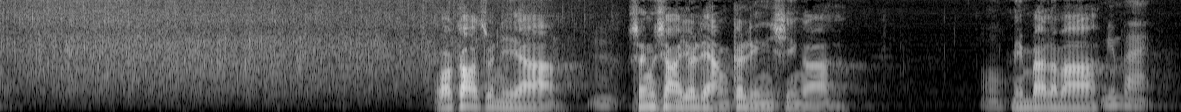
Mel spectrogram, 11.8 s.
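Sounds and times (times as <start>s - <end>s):
crowd applause: 0.0s - 5.8s
speech: 4.4s - 8.5s, 9.8s - 11.6s.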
